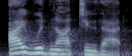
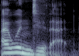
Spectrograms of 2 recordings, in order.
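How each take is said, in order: First: 'Would not' is said as two full words. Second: 'Would not' is contracted to 'wouldn't'. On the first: It sounds like written language. The speaker calls it wrong. "But we don't talk that way" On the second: It sounds like natural speech. The speaker calls it right. "We're like"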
